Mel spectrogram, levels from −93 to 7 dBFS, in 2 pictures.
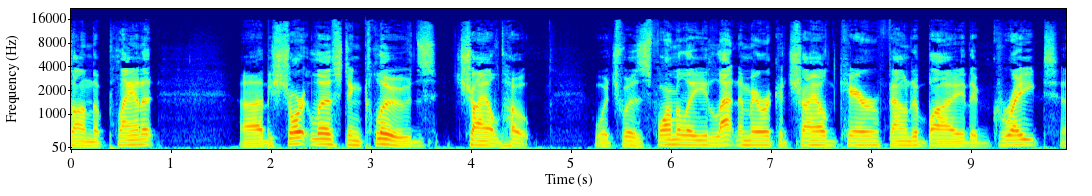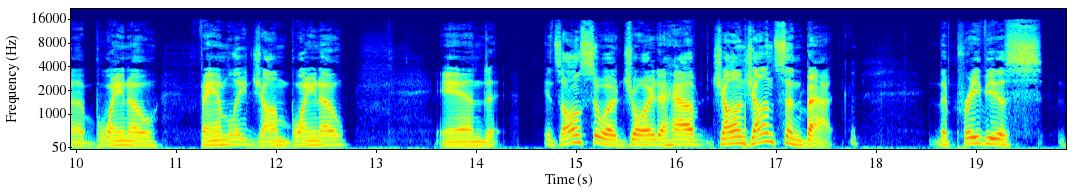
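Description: Damaged data in a compressed stream shows up at 1.97 s and again at 16.69 s, each a brief blip in the speech. Corrupted bytes there make the decoder misread those frames and lose sync until it finds the next valid frame header.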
